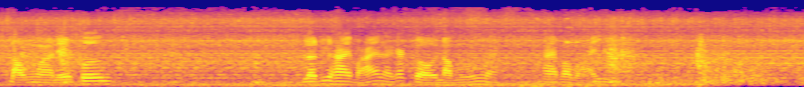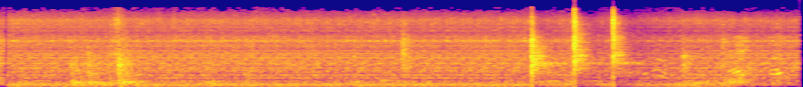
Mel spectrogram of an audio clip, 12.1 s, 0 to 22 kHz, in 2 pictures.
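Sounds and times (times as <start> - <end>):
diesel engine idling: 0.0 - 12.0
sharp metallic clacks: 10.0 - 11.3.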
